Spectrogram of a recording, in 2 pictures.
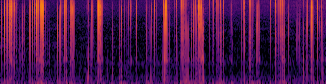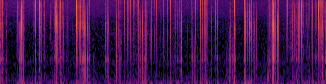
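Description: Long nails scratch and tap rapidly across a small, hollow metal mesh mini microphone grille, making dense, crackly patter with sharp clicks. The grainy scraping spans low rumble to bright hiss, and each tap stops dead with no ring.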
